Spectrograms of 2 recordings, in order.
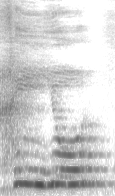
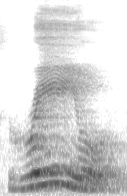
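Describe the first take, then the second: First: The first sound is a breathy H-like sound. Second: The first sound is an English-style R. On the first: The speaker calls it right. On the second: The speaker calls it wrong.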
